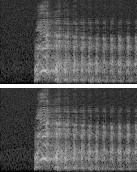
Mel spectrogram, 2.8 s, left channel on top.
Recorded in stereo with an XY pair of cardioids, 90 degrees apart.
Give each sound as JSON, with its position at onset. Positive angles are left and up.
{"t": 0.7, "sound": "laughter", "azimuth_deg": 0, "distance_m": 7.0}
